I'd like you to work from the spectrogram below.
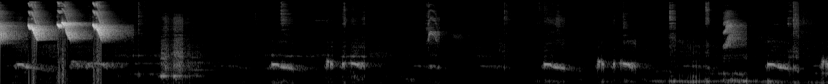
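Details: Saffron finch singing, recorded live with no cuts as a warm-up for a kept bird: a burst of three loud, shrill high chirps, a later single sharp note, and scattered softer, lower descending whistles from another bird between them.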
